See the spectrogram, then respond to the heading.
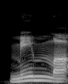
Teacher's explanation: After the noon sakin the next is meme. We make idgham with gunna. Like this noon we merge into meme, so that's then it becomes idgham, and then we make gunna as well.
